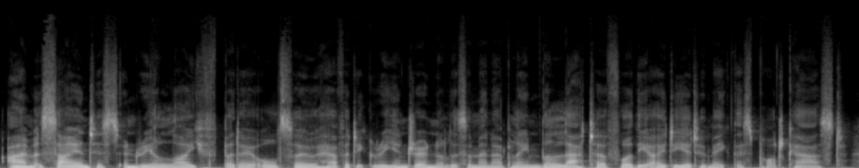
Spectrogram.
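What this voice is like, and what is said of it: Fluctuating non-native English accent. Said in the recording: “my weird fluctuating accent ... I'm not a native speaker”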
